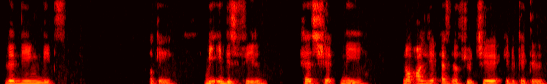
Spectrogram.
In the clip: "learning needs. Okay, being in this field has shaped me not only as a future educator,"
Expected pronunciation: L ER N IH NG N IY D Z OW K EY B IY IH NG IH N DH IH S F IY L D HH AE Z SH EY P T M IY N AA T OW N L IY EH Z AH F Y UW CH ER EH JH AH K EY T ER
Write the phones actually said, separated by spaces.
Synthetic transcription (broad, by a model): L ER N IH NG N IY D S OW K EY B IY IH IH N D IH S F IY L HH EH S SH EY T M IY N AA T OW N L IY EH S AH F Y UW CH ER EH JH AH K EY T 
